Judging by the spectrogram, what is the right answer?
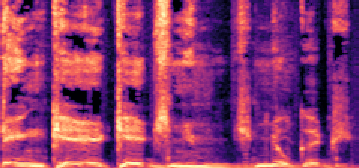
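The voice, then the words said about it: Old man voice. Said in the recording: “the world's oldest man, who's 113 years old”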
